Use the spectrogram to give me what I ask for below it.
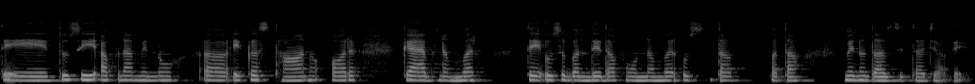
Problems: none marked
